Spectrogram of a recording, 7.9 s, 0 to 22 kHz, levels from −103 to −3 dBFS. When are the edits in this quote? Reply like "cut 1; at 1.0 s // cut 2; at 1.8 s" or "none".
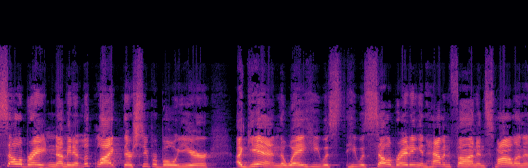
none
